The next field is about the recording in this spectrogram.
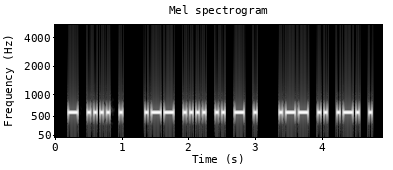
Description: Morse code, heard as a keyed tone, about 25 wpm, 590 Hz. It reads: THE WHITE WIRE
